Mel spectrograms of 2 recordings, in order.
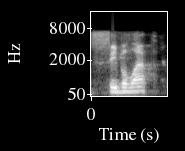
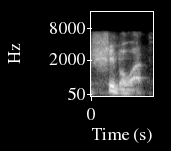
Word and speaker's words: Shibboleth: Like, one group of them pronounced it Sibboleth and one of them pronounced it Shibboleth.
